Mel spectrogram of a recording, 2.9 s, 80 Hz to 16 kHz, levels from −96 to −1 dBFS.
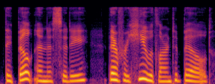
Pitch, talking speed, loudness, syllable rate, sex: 225 Hz, 230 wpm, -18 LUFS, 6.1 syllables/s, female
